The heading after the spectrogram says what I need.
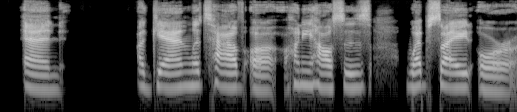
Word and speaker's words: Haus: It's Honey House Vintage, and that's HONEY House, which is spelled HAUS. House.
